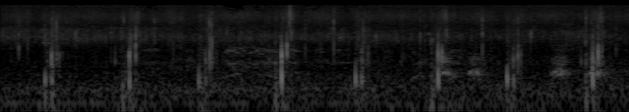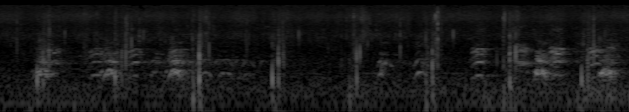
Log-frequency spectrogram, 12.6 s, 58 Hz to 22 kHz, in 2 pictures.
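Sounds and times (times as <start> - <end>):
dogs running on a dog meadow: 0.6 - 9.2, 9.9 - 12.5
dogs yipping and barking whinily: 1.4 - 3.5, 4.1 - 8.9, 10.0 - 12.5.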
